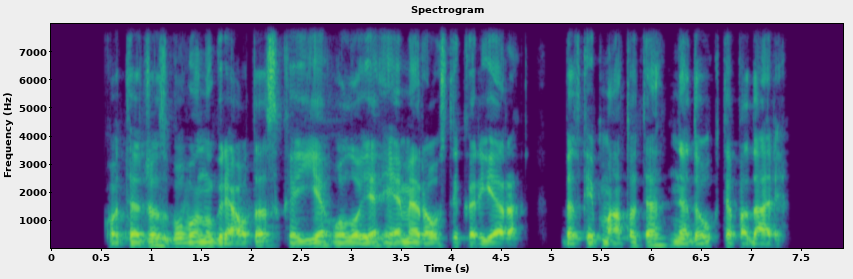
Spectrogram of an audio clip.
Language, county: Lithuanian, Vilnius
